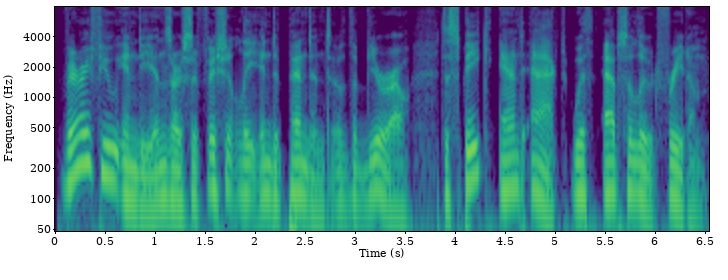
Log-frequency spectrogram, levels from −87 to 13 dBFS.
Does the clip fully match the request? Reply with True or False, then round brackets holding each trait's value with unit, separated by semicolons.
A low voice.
True (110 Hz)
